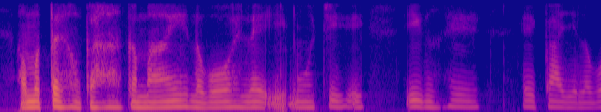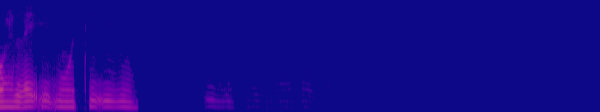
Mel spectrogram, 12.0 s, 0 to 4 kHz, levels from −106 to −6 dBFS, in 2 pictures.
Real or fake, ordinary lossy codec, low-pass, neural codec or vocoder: real; none; 3.6 kHz; none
